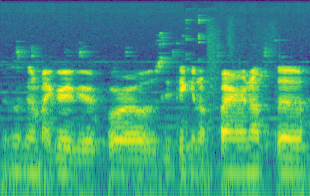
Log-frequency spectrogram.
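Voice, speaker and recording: Bright-voiced man muttering through gameplay. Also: lowish voice, monotone, very fast, faint music behind. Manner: muttering thoughts aloud, dry asides. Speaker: gaming video host. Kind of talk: casual gameplay commentary. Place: room at home with window open.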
